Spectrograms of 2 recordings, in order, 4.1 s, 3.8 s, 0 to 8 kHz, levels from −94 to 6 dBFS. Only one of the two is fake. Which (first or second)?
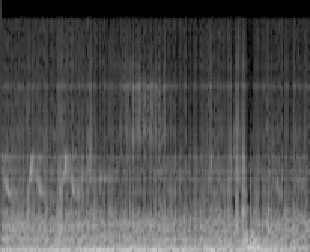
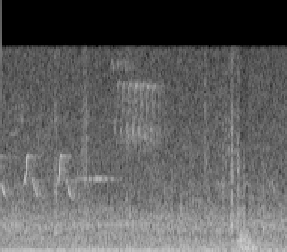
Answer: first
